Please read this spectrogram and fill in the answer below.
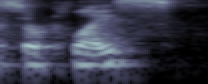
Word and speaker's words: surplice: It's spelled like surplice, surplice, metal zipper.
